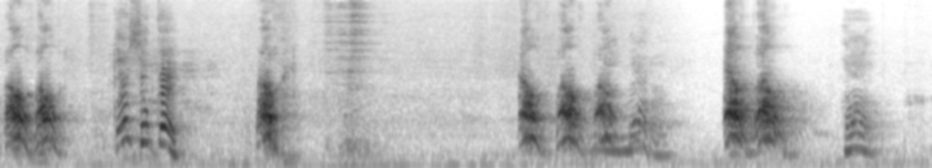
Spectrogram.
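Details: Pomeranian dogs barking at deer outdoors: loud, harsh yapping barks in quick clusters of two to four, repeated several times over seven seconds, with a person speaking softly between bursts.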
